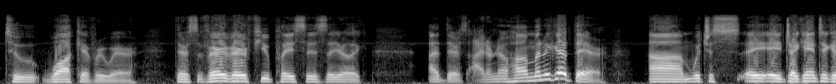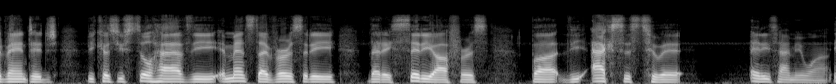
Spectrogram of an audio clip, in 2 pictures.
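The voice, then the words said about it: Speaks with a distinct accent. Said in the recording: “your accent, like your, the way you talk... You've got a real good accent.”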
